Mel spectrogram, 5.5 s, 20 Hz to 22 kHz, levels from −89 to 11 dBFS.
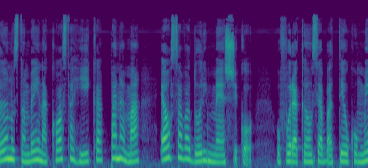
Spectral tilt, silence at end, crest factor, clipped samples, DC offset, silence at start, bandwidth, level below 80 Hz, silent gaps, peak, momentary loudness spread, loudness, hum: -5.5 dB/octave; 0 s; 14 dB; under 0.1%; under 0.1%; 0 s; 15.5 kHz; -56 dBFS; none; -8 dBFS; 9 LU; -23 LUFS; none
